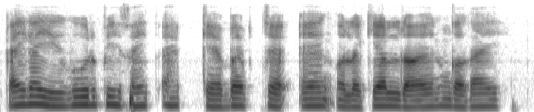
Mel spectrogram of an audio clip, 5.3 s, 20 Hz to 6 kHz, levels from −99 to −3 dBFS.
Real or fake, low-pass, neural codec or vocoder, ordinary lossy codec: real; 5.4 kHz; none; none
